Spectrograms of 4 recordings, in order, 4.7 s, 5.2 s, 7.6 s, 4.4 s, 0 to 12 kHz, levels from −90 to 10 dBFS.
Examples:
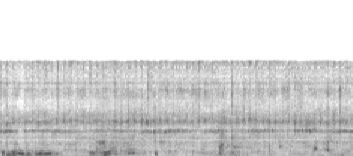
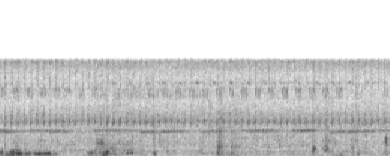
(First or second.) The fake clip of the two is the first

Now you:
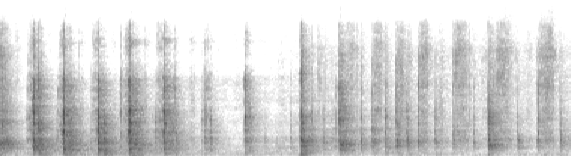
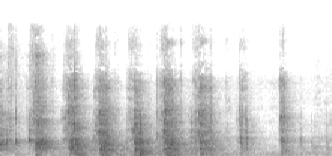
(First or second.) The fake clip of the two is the second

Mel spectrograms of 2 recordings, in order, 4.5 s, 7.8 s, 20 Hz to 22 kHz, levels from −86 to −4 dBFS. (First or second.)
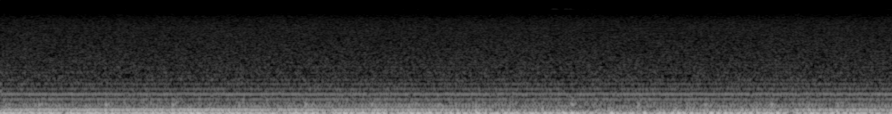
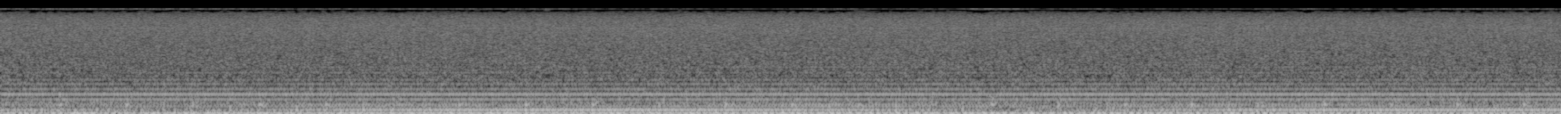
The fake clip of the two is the first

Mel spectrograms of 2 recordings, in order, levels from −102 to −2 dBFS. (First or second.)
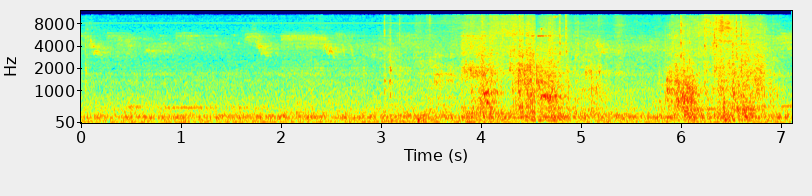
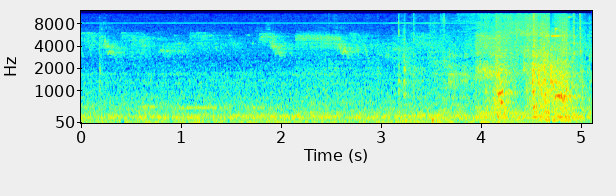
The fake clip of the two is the first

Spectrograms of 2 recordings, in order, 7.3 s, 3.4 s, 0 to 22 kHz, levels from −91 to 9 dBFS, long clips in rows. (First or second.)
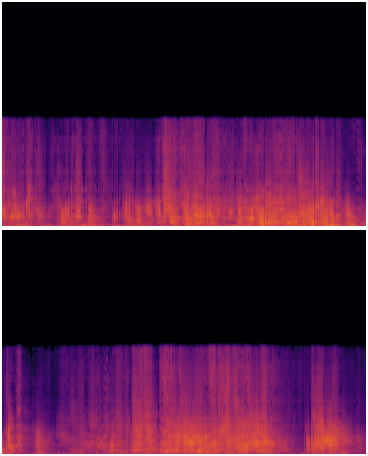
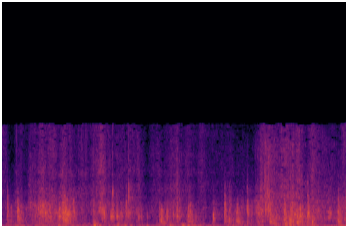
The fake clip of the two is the first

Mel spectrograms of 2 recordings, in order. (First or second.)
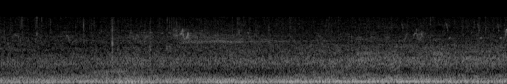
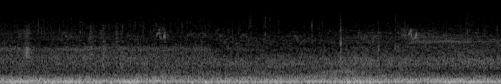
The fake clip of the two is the first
